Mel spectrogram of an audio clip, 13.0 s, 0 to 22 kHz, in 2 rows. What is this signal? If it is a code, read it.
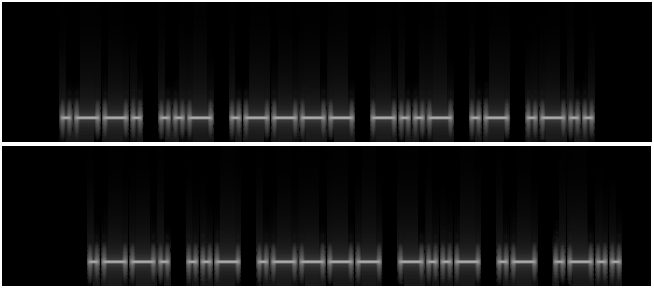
Morse code, heard as a keyed tone, about 17 wpm, 700 Hz. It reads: PU1XAL PU1XAL
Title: DXCC-100 Call Signs - 6 Characters - Repeated 3x - 17wpm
